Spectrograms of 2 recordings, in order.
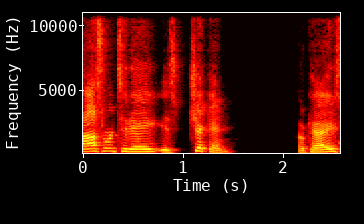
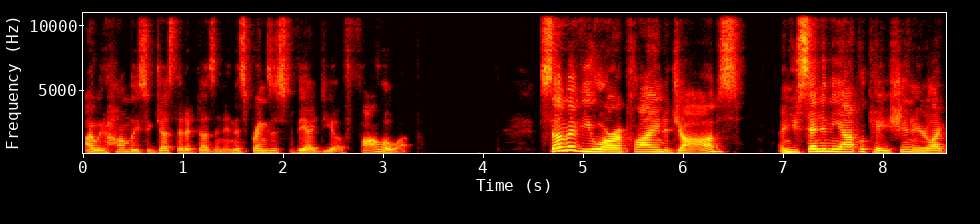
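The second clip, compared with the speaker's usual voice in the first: usual speaking voice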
